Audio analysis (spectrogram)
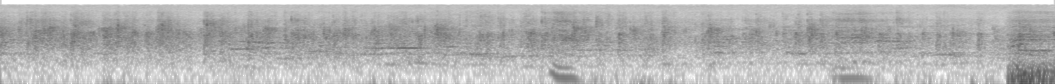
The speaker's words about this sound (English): Clap your hands and give him praise right now.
